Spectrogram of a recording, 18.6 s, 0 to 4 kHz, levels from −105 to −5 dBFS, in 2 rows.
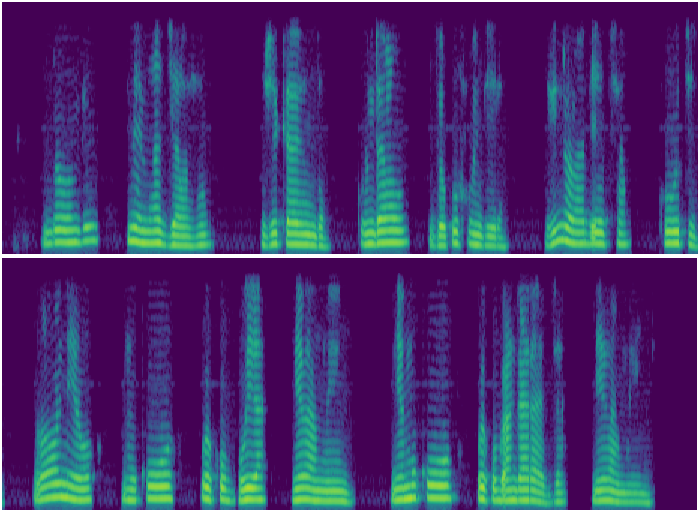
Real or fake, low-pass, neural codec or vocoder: fake; 3.6 kHz; codec, 16 kHz, 8 kbps, FunCodec, trained on LibriTTS, 25 frames a second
